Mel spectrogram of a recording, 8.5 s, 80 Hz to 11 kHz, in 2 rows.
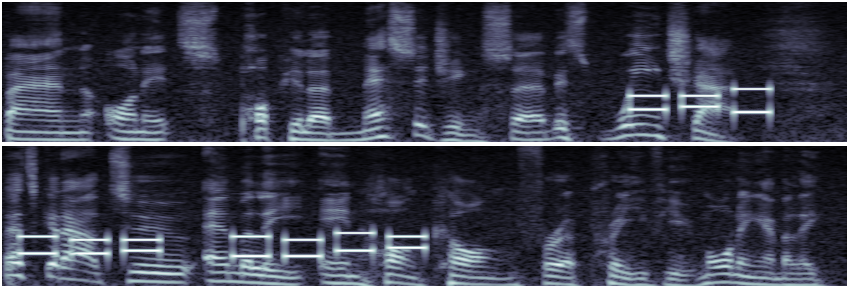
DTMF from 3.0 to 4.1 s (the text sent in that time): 473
